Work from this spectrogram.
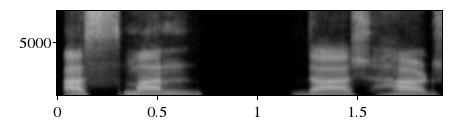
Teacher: তো ফলে ফুসফুসের আগত বাতাস বাধা পায় ও সংকীর্ণ পথে বের হয়ে যাওয়ার সময় ঘর্ষণের সৃষ্টি করে। তো বাতাসের ঘর্ষণের ফলে উচ্চারিত হয় বলে এগুলোকে ঘর্ষণজাত ধ্বনিও বলে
